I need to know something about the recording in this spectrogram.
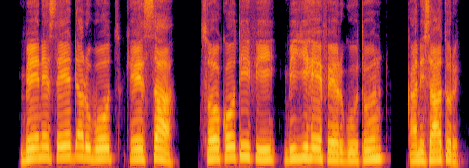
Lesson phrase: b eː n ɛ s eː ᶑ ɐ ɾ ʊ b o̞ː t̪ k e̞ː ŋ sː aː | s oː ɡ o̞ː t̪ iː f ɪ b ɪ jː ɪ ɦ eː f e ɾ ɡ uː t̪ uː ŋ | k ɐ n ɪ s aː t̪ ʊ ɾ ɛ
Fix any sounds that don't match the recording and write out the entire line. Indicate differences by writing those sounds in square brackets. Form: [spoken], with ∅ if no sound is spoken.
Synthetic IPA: b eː n ɛ s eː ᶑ ɐ ɾ ʊ b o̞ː t̪ k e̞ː [∅] sː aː | s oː [k] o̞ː t̪ iː f ɪ b ɪ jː ɪ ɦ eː f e ɾ ɡ uː t̪ uː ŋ | k ɐ n ɪ s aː t̪ ʊ ɾ ɛ

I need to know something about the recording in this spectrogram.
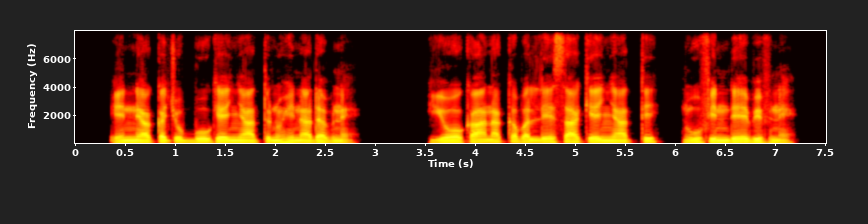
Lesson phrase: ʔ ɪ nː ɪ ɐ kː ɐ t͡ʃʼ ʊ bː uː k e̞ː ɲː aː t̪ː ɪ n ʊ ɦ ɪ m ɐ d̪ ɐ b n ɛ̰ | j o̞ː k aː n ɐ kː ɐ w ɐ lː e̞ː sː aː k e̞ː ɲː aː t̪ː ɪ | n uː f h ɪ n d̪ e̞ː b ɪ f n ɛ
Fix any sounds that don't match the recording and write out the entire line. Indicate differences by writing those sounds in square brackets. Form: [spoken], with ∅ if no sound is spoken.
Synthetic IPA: ʔ ɪ nː ɪ ɐ kː ɐ t͡ʃʼ ʊ bː uː k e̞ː ɲː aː t̪ː ɪ n ʊ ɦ ɪ [n] ɐ d̪ ɐ b n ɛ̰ | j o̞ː k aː n ɐ kː ɐ [b] ɐ lː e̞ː sː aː k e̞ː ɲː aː t̪ː ɪ | n uː f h ɪ n d̪ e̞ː b ɪ f n ɛ

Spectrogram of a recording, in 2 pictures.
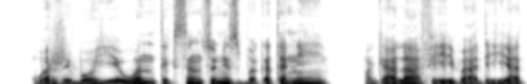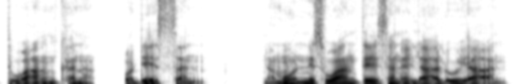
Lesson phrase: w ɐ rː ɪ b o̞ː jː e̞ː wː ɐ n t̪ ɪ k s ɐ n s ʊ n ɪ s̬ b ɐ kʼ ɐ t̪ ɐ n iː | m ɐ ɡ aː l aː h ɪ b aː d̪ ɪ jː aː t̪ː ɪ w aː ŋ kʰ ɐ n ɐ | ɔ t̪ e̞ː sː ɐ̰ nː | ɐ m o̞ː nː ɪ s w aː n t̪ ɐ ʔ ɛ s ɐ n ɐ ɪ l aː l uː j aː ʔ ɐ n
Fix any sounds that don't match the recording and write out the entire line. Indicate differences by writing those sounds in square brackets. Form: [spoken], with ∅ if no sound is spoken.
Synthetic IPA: w ɐ rː ɪ b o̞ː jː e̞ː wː ɐ n t̪ ɪ k s ɐ n s ʊ n ɪ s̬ b ɐ kʼ ɐ t̪ ɐ n iː | m ɐ ɡ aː l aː [f] ɪ b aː d̪ ɪ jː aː t̪ː ɪ w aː ŋ kʰ ɐ n ɐ | ɔ [d̪] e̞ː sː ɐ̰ nː | ɐ m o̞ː nː ɪ s w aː n t̪ ɐ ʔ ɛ s ɐ n ɐ ɪ l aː l uː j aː ʔ ɐ n

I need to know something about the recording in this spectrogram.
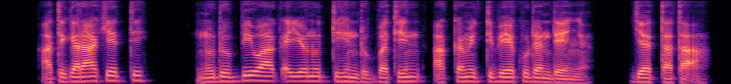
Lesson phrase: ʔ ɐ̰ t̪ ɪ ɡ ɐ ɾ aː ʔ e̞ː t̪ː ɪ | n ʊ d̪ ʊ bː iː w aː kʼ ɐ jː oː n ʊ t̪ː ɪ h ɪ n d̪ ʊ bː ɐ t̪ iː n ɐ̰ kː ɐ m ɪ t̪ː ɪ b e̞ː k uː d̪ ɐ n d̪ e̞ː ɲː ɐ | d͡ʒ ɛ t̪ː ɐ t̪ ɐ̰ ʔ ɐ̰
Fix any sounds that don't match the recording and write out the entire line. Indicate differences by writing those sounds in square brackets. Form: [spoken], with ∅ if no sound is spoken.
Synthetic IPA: ʔ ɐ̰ t̪ ɪ ɡ ɐ ɾ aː [k] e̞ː t̪ː ɪ | n ʊ d̪ ʊ bː iː w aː kʼ ɐ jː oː n ʊ t̪ː ɪ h ɪ n d̪ ʊ bː ɐ t̪ iː n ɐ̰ kː ɐ m ɪ t̪ː ɪ b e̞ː k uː d̪ ɐ n d̪ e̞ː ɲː ɐ | d͡ʒ ɛ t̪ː ɐ t̪ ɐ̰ ʔ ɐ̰

